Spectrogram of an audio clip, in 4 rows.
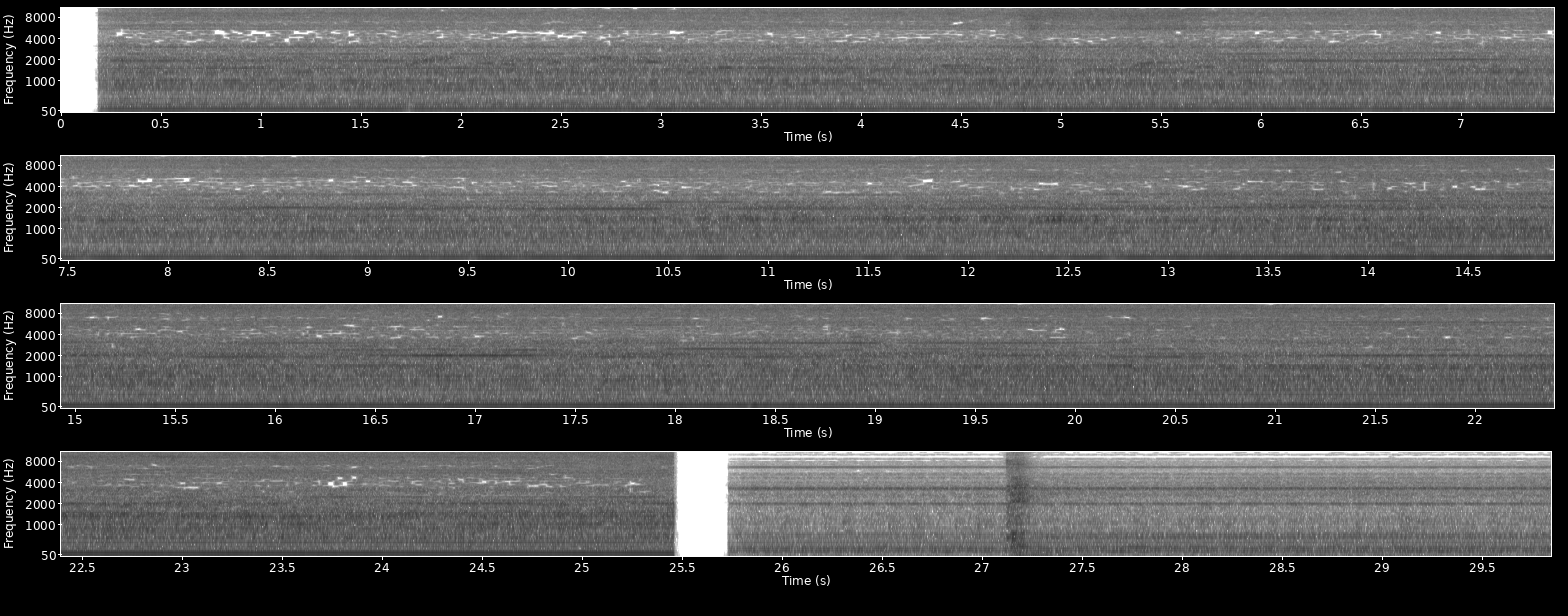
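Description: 1985 Okuma MC-4VA CNC vertical machining center running under power, a steady machine hum with a strong low drone. About 25 seconds in the sound cuts off and comes back quieter, with a single sharp click a little later.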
